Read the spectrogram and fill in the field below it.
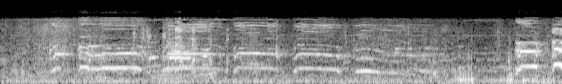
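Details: Kukuak Balenggek rooster at a crowing contest with birds staked in the ground in Solok city, giving a long crow of many harmonic syllables in a stepped chain lasting over four seconds, with people talking nearby.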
